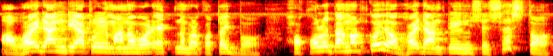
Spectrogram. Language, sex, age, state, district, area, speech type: Assamese, male, 60+, Assam, Majuli, urban, spontaneous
